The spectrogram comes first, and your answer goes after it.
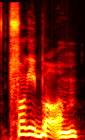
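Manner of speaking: playful put-on Cockney; Cockney accent. Shown as a demonstration. Host showing a funny place name, in Cockney. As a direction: say it like a mock Cockney. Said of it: "we'll say in a Cockney accent".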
